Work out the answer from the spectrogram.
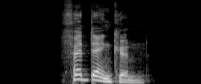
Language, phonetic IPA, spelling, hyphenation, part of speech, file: German, [fɛɐ̯ˈdɛŋkn̩], verdenken, ver‧den‧ken, verb, De-verdenken.ogg
- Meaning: to blame, hold against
